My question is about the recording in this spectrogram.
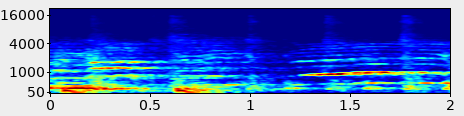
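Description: Female vocalists singing a pop-soul song with a live band, drum hits steady underneath; the band eases off briefly about a second in while the voice holds a rising note.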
